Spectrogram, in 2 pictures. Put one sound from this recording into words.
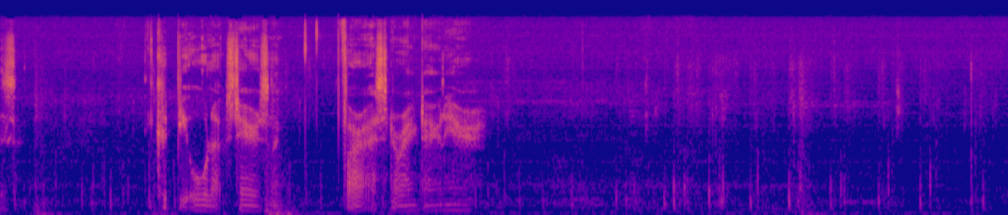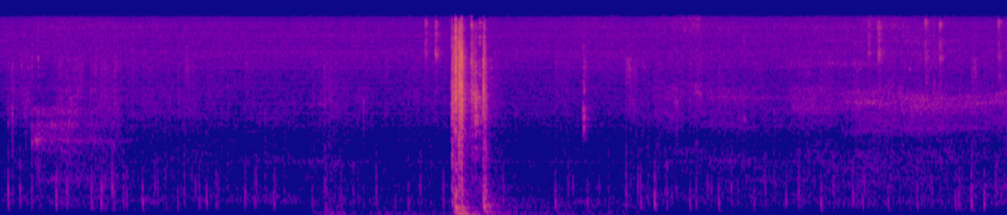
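Footsteps tap softly across a hard floor.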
